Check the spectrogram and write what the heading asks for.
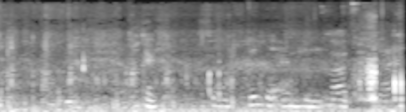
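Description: Quiet, indistinct talking over a steady low background hum, with a brief higher, rising voice sound near the end.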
